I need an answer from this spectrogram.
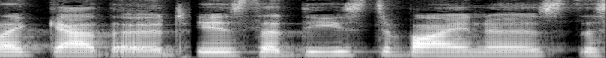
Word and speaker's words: Diviners: I know that now, it is diviners.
